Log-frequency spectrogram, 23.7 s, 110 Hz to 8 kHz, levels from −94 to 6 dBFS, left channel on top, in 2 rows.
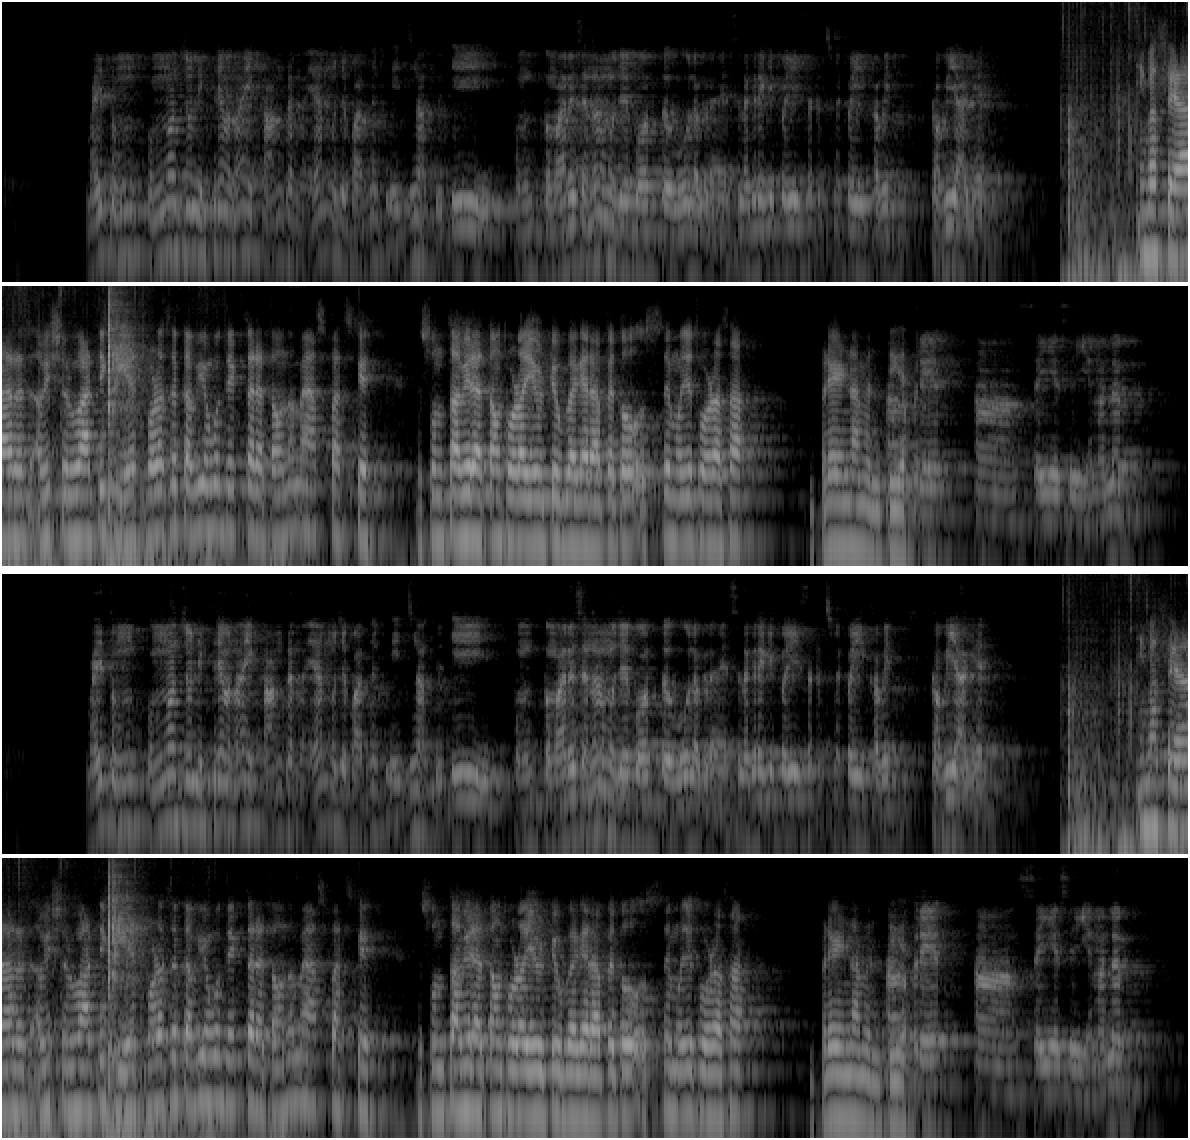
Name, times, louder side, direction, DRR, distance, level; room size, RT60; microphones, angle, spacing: voice 1, 0.8-8.9 9.3-9.9 20.7-21.3 21.6-23.2, right 3 dB, 35° right, 4 dB, 2.3 m, -50 dB
Crack, 10.6-16.0, left 2 dB, 60° left, 3.9 m, -49 dB
voice 2, 11.3-15.6 16.0-19.3 20.1-20.9, left 2 dB, 40° left, 11 dB, 1.0 m, -40 dB
22.5 x 15.0 x 9.7 m, 1.1 s
head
